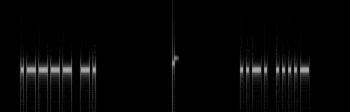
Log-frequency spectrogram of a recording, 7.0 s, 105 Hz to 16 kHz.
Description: Morse code, heard as a keyed tone, about 20 wpm, 700 Hz. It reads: 1 N F 4
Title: Single-Letter Single-Number 20wpm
